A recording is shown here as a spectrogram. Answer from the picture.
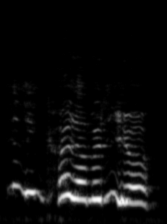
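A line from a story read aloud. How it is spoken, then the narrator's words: Shrieking. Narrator (German): kreischte Herr Glimmer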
